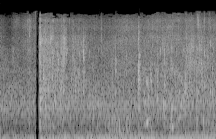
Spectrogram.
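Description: Wind rumbling on the microphone over light water noise and small knocks from a kayak on the water, after a brief cut in the sound about a third of a second in.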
